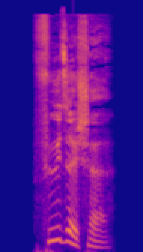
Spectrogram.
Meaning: inflection of physisch: 1. strong/mixed nominative/accusative feminine singular 2. strong nominative/accusative plural 3. weak nominative all-gender singular
- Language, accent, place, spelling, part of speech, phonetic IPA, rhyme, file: German, Germany, Berlin, physische, adjective, [ˈfyːzɪʃə], -yːzɪʃə, De-physische.ogg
